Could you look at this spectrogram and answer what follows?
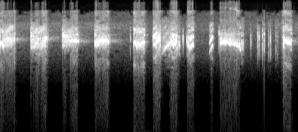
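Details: Call of the edible-nest swiftlet for luring swiftlets: loud, shrill, high chirps repeated about every third of a second, then a quicker twittering run and a few scattered chips.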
